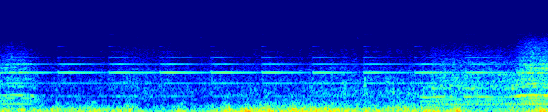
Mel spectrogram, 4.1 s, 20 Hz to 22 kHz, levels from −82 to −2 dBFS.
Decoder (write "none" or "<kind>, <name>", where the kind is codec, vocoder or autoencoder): none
